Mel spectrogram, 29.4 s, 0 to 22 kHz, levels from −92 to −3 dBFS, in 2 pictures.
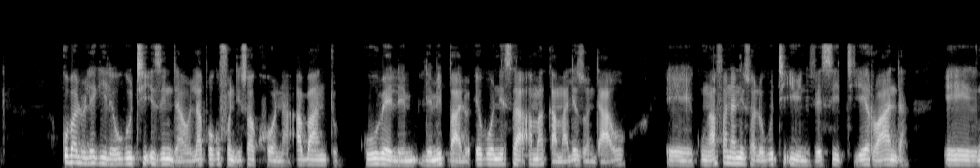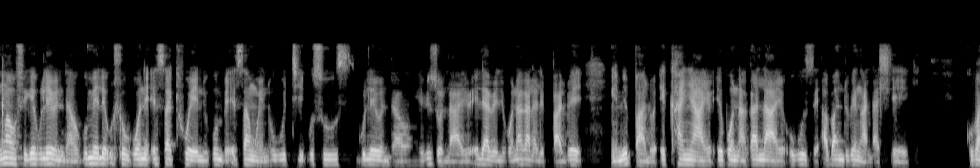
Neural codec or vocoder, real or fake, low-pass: none; real; 7.2 kHz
